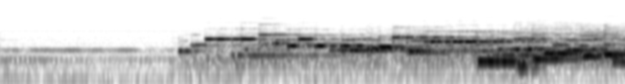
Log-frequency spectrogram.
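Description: Grand piano playing solo: a soft held chord fades, then about two seconds in a loud, busy passage of fast overlapping notes begins and carries on.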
